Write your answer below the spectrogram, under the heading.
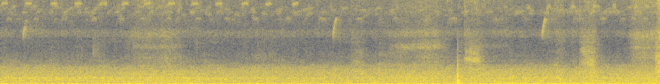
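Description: Insects chirping faintly in a high-pitched, evenly repeating pulse, over a low rumble, with a couple of light clicks in the second half.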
